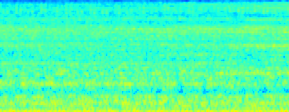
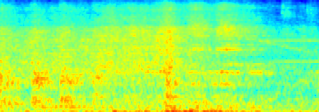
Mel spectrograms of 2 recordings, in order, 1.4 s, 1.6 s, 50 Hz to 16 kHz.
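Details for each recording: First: 2003 BMW 325xi (E46) first start after installing a new fuel injector: steady even idle, smooth low pulse with constant airy hiss, airflow sensor reading erratic, no leaks seen; normal idle. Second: 2003 BMW 325xi (E46), fuel pump fuse removed to depressurize before an injector replacement: the engine catches with a quick burst, runs a moment, then dies. Stall from fuel starvation, as intended.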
